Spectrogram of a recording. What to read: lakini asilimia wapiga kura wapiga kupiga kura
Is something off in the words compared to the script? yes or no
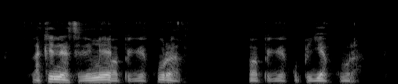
no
